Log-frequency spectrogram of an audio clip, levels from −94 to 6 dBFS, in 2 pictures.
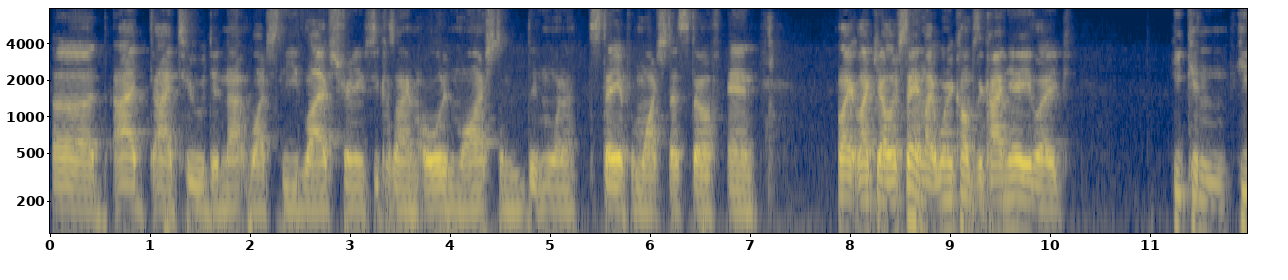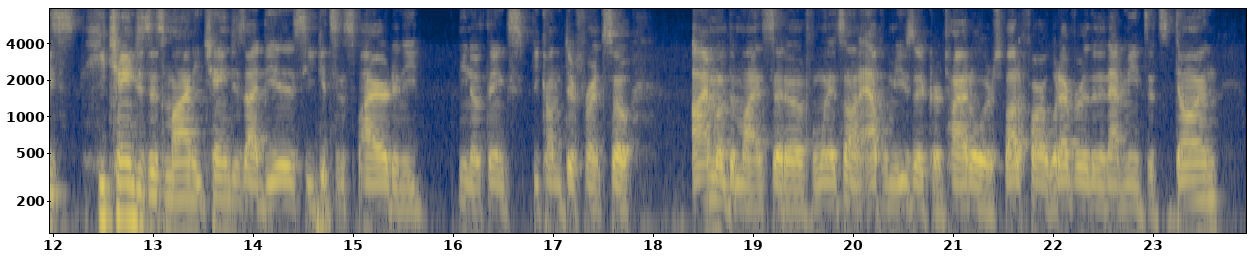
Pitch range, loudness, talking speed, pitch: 90-140 Hz, -19 LUFS, 200 wpm, 105 Hz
